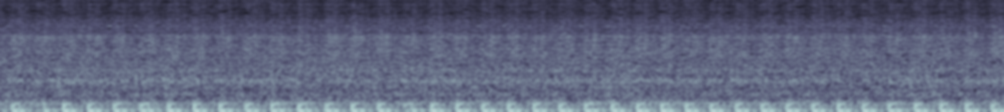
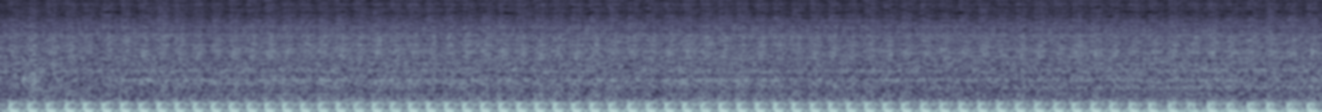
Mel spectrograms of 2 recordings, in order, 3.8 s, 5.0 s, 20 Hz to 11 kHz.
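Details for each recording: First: Carburetor idle drop procedure at idle: after the mixture screw is backed out a quarter turn, the rpm picks up and holds steady. The idle is an even, steady thump of about 3.5 beats a second, with no hunting or stumble, at the sweet spot. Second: Carbureted motorcycle single with the idle adjustment screw set as low as possible to begin the idle drop procedure, around 500-600 rpm. The beat is slow and lumpy, just over two firings a second, barely holding on.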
